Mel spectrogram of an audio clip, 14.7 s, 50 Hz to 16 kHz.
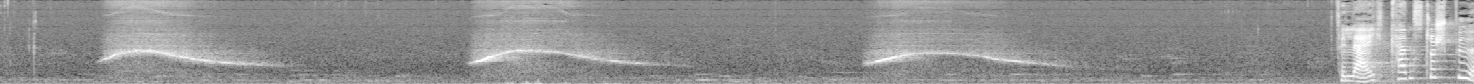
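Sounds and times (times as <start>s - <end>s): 
person whistling as a breathing exercise: 1.0s - 2.8s, 4.7s - 6.6s, 8.7s - 10.7s
speech: 13.4s - 14.7s.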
